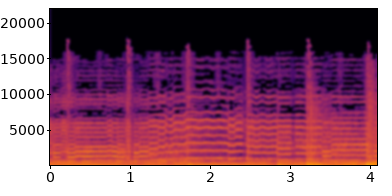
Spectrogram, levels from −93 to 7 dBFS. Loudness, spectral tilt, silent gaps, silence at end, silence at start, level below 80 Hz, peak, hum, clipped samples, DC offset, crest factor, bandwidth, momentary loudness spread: -17 LUFS; -3.5 dB/octave; none; 0 s; 0 s; -24 dBFS; -2 dBFS; none; under 0.1%; under 0.1%; 16 dB; 18 kHz; 2 LU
